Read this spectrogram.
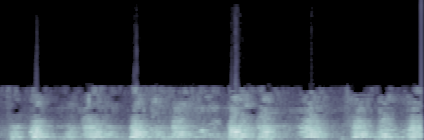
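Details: Dobermann Grey John iz Doliny Dalmenov during Schutzhund protection training and a Hungarian breeding test: loud, harsh barks in rapid bursts about every half second, with some voices mixed in.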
